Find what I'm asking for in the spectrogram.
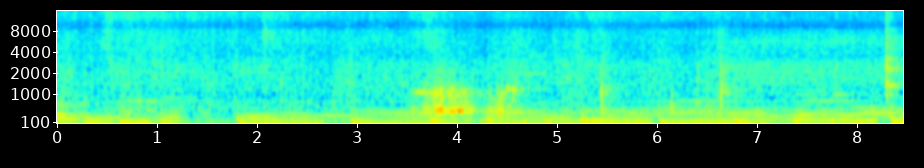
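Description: Julienned ginger frying on low heat in a karahi alongside green chillies, a soft continuous sizzle with faint stirring and occasional utensil taps, no talking.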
